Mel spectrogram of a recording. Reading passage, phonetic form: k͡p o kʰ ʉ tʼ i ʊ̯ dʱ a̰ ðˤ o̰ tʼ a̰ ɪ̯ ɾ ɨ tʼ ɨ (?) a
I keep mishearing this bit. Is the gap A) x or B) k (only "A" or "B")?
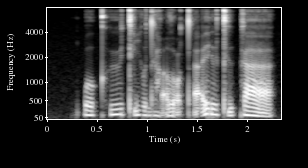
B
